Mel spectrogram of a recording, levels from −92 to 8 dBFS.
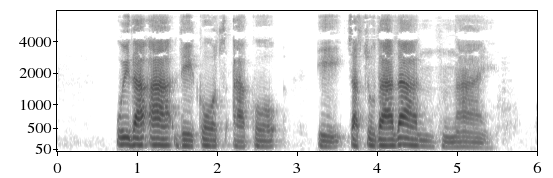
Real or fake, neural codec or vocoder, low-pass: real; none; 7.2 kHz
